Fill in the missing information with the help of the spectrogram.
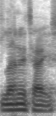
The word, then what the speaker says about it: Leanitai: Tell everyone where they can find Lenatai. Did I say it right? – Yeah, it's Lenitai.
